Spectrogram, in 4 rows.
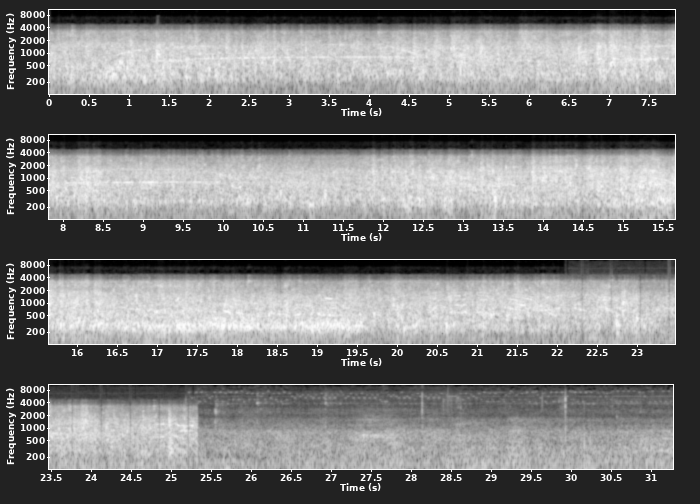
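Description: Tsunami floodwater rushing through a town, a loud steady noise of churning water with crackling and crashing debris. It cuts off abruptly about 25 seconds in, leaving a much quieter hiss.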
